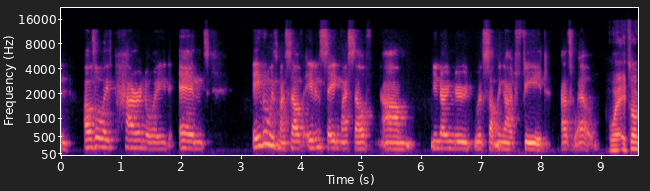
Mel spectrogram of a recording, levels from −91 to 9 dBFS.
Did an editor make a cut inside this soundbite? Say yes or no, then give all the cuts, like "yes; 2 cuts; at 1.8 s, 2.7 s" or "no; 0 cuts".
no; 0 cuts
